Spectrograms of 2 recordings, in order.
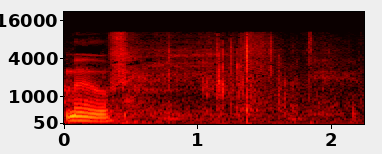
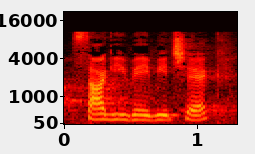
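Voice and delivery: ordinary delivery

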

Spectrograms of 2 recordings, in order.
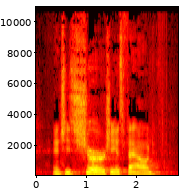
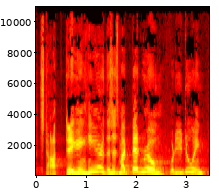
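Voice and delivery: cross mole; 9 semitones higher, 6 dB louder than usual. Acted. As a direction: tell her off like a grumpy sleeper. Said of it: "And the mole says".

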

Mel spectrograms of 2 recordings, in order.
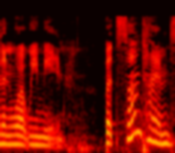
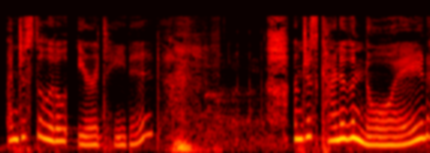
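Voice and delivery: mock Kansas nice; 5 semitones higher than usual. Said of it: "Kansas nice".

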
